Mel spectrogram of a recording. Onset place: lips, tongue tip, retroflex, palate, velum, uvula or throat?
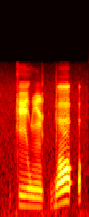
velum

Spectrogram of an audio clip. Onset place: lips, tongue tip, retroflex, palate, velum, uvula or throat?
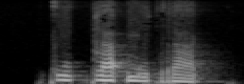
velum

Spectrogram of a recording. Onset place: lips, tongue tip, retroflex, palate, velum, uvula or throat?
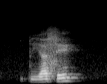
lips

